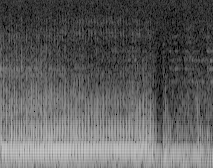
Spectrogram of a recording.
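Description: A single held low, brassy tone, drifting slightly down in pitch for about a second and a half before it stops.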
